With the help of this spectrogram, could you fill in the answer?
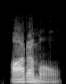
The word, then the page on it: autumnal: American English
